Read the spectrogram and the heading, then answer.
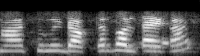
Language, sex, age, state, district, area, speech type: Marathi, male, 18-30, Maharashtra, Buldhana, urban, conversation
